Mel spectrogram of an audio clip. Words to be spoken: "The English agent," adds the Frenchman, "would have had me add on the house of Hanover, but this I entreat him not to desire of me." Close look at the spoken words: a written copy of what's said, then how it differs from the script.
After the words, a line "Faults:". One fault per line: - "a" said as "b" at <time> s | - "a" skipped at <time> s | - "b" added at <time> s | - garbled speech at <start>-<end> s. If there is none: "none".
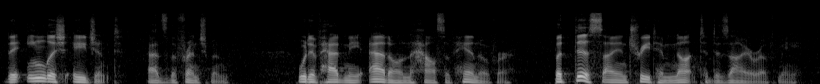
"The English agent," adds the Frenchman, "would have had me add on the house of Hanover, but this I entreat him not to desire of me."
Faults:
none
